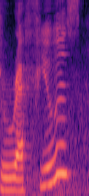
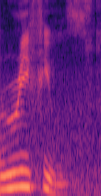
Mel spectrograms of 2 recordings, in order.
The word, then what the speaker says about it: refuse: follow your instruction so this is pronounced refuse and refuse right same spelling different sound different meaning so we can say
